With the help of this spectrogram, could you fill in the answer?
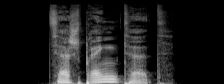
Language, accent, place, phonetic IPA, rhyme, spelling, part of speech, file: German, Germany, Berlin, [t͡sɛɐ̯ˈʃpʁɛŋtət], -ɛŋtət, zersprengtet, verb, De-zersprengtet.ogg
- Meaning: inflection of zersprengen: 1. second-person plural preterite 2. second-person plural subjunctive II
